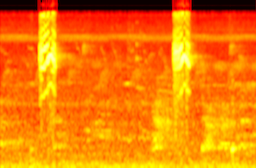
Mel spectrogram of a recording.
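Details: Olive-backed tailorbird, used as a lure to get birds singing: two loud, shrill, high whistled notes, each with a sharp up-and-down inflection, about two seconds apart, over quiet background hiss.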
